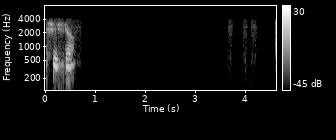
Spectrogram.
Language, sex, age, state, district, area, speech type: Dogri, female, 18-30, Jammu and Kashmir, Udhampur, rural, conversation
